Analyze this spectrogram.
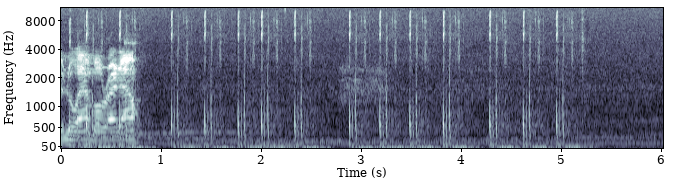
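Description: Boots thud in steady footsteps on a hard floor.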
